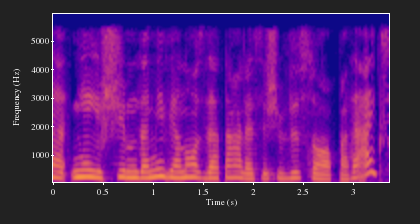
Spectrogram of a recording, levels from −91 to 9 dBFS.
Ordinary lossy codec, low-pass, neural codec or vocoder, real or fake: AAC, 32 kbps; 5.4 kHz; none; real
